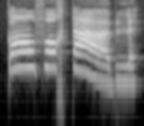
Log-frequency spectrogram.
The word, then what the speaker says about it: confortable: Par exemple, سمعوا مزيان la prononciation. Confortable.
